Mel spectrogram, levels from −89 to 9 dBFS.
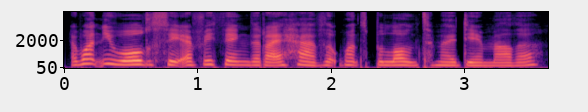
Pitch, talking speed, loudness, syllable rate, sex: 205 Hz, 280 wpm, -19 LUFS, 6.5 syllables/s, female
